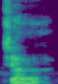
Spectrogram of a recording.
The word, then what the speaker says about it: Dzyan: This huge work is supposedly based upon the Book of Dzyan, which is like Zion, but they say pronounced John.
